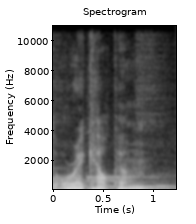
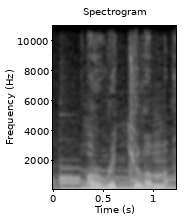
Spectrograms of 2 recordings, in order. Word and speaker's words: Orichalcum: human nervous system with an ancient substance called Orichalcum, or according to the voice actors, Auriculum.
